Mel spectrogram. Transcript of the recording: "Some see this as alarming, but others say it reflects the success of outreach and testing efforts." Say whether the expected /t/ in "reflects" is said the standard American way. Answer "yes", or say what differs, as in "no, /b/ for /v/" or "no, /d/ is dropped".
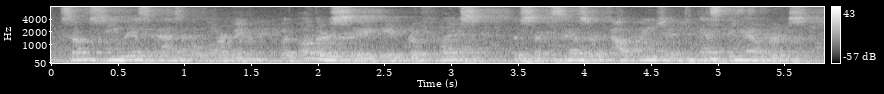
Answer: yes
